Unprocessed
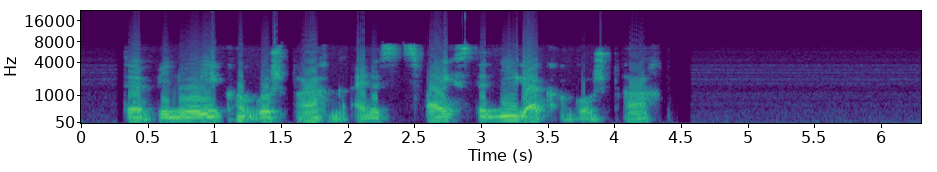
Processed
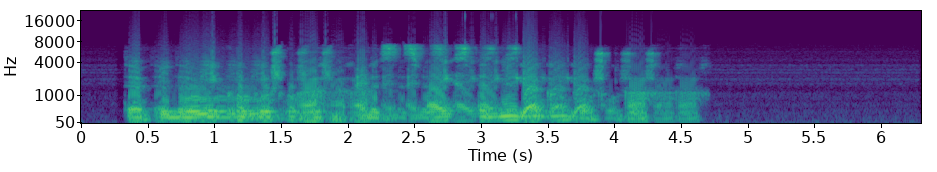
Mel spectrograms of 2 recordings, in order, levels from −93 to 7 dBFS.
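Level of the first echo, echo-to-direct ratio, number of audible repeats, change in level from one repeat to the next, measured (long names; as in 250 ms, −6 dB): −12.5 dB, −5.0 dB, 2, +5.5 dB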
